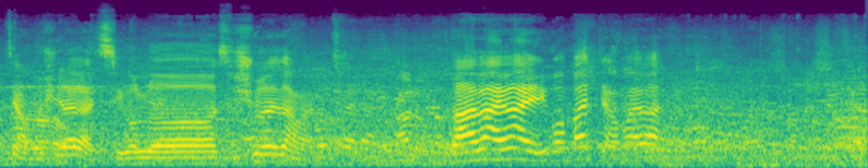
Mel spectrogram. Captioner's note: speaking in foreign language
